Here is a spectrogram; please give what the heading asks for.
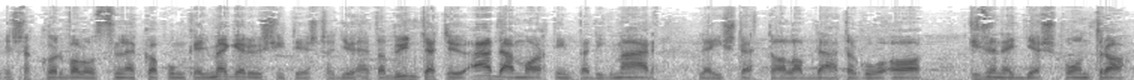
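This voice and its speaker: A man's voice: sits low, fairly even intonation. A man giving live football commentary as the match unfolds. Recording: loud stadium noise behind voice.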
